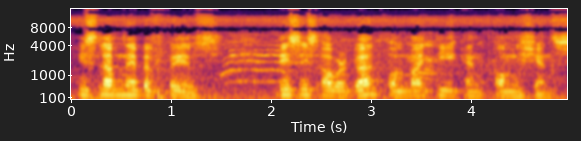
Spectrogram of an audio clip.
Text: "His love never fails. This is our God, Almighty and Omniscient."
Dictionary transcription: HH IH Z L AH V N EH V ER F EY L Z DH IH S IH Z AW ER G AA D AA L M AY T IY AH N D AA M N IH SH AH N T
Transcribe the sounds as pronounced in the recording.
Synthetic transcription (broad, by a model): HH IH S L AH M N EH B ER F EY L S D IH S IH S AW ER G AA D AA L M AY T IY AH N D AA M N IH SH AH N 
